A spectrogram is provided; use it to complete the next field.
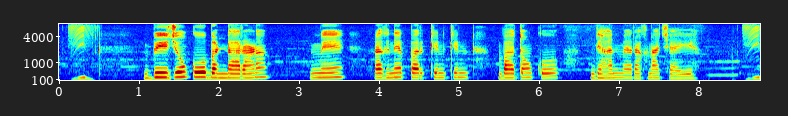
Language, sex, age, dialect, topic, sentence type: Hindi, female, 25-30, Garhwali, agriculture, question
